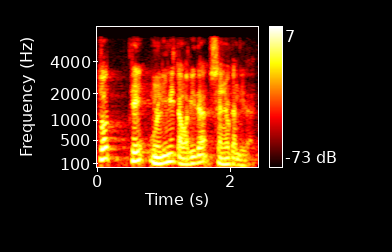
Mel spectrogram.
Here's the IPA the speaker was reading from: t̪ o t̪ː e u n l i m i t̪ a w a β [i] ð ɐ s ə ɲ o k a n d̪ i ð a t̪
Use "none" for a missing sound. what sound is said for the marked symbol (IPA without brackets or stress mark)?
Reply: i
